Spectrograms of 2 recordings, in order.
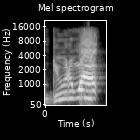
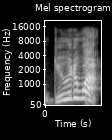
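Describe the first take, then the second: First: High, loud demand; bratty shout. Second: Softer repeat. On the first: Host shouting his catchphrase at viewers, loud. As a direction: yell it like a spoiled kid. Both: Acted.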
